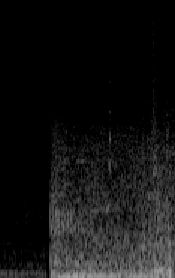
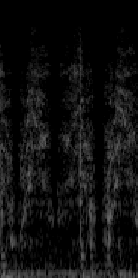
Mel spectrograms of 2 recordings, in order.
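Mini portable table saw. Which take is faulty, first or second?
second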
